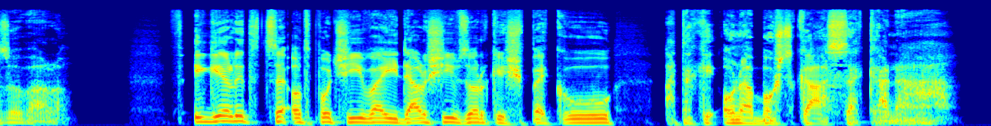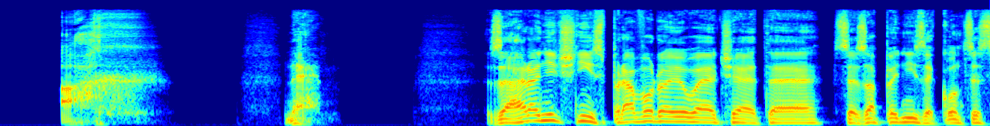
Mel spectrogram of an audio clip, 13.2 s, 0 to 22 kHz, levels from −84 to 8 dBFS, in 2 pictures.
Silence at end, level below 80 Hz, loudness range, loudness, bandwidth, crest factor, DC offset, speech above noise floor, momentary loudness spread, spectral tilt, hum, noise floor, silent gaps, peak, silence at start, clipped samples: 0 s; -48 dBFS; 9 LU; -15 LUFS; 16.5 kHz; 16 dB; under 0.1%; 65 dB; 12 LU; -4 dB/octave; none; -81 dBFS; none; 0 dBFS; 0 s; under 0.1%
